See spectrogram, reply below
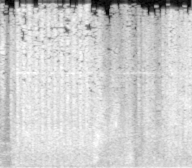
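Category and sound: sound effect, gunfire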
